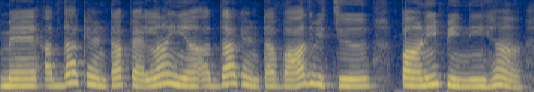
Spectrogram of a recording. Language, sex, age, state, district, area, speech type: Punjabi, female, 30-45, Punjab, Muktsar, urban, spontaneous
